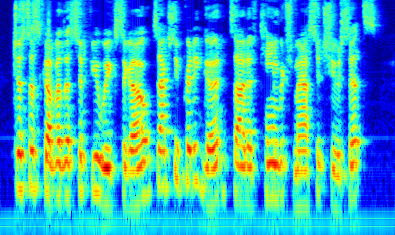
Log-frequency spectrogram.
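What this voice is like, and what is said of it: Rhode Island accent. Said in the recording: “That's a nice accent. That's a Rhode Island accent? ... I think it's a Rhode Island accent, because that's a little bit different than a Massachusetts accent or a Maine accent.”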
